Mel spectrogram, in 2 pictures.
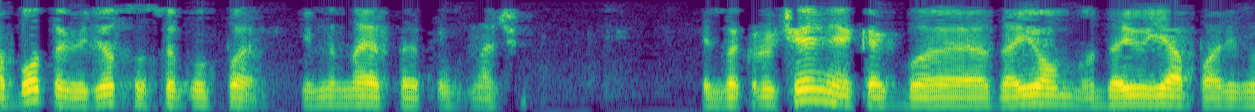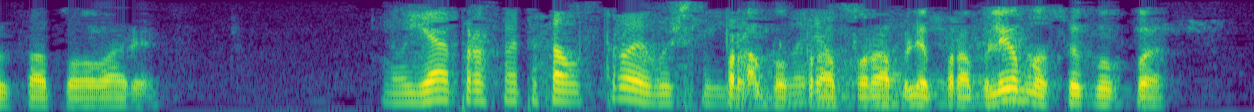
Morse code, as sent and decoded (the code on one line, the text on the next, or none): none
